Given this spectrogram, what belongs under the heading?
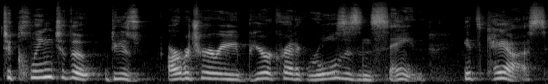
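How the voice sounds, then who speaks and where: Her pitch is high. The woman's voice shows ordinary pitch variation. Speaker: public commenter. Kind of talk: public comment at government meeting. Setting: county board meeting.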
